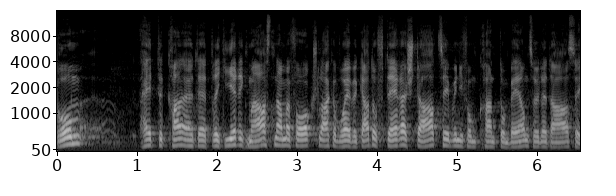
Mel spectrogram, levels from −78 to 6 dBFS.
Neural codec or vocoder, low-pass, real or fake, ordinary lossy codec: none; 14.4 kHz; real; none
